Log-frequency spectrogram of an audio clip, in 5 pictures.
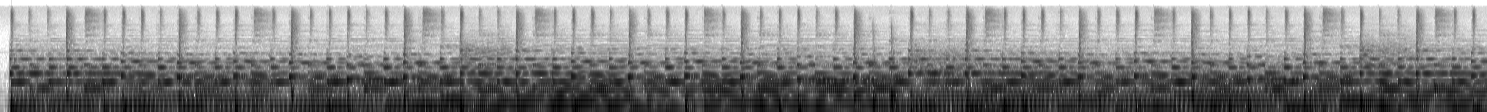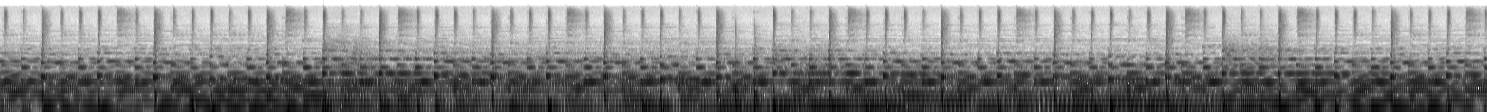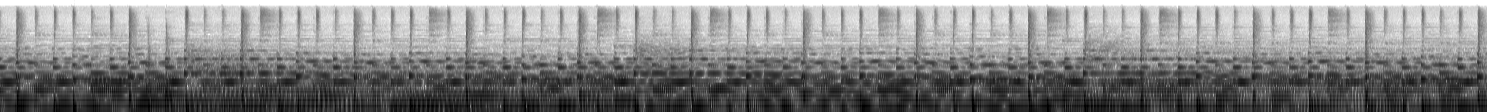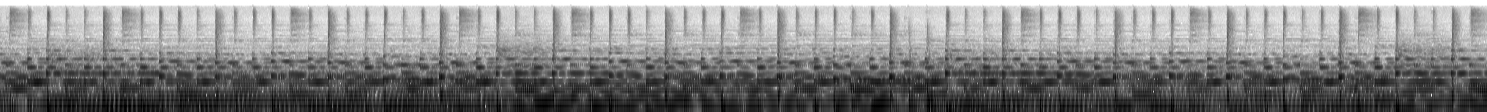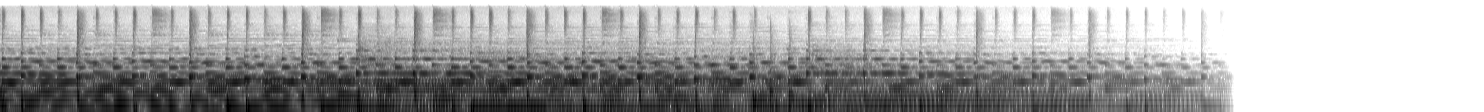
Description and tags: An unused music/drum/keys loop....very cool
